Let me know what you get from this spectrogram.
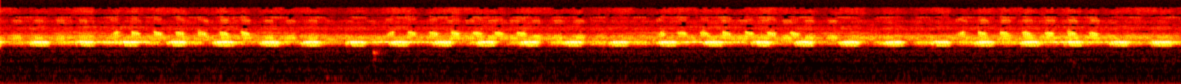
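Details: Deep-autumn night chorus of crickets and companion insects, a shrill continuous trill pulsing roughly twice each second, joined at intervals by rapid stuttering chirp runs from another insect; background otherwise calm.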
